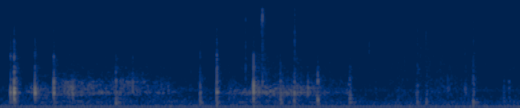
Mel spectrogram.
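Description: Long painted nails tap and scratch along the top edge of a rectangular, hollow cardboard Earl Grey tea bag box that still holds its tea bags. The result is a quiet, irregular series of short, dry, hollow taps mixed with soft scratching, each tap dying away almost instantly. A steady low hum runs underneath throughout.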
